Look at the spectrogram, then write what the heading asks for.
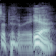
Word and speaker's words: epitome: It's epitome.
